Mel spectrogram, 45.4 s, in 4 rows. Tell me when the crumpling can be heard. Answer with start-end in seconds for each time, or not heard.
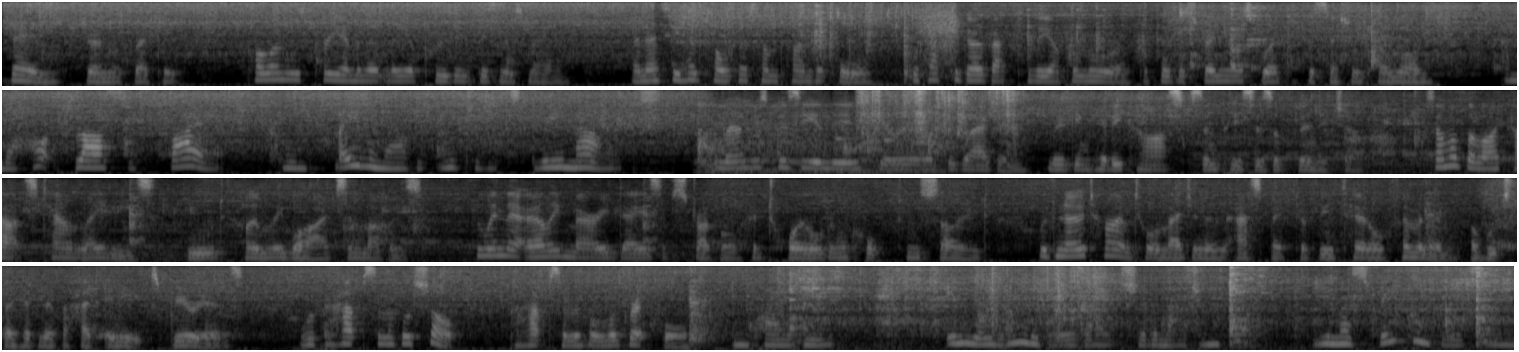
6.0-6.8, 17.8-19.1, 41.4-42.5.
